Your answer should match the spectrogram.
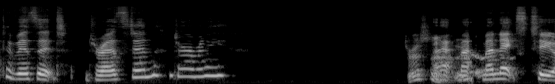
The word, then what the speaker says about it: Dresden: Am I saying Dresden right? You are. You're exactly right.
